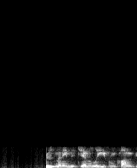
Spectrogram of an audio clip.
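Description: A middle-aged man talks calmly into a microphone, heard through a speaker.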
